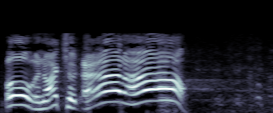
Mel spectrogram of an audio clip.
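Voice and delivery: a person talking themselves into anger; building rage. Retold or imitated. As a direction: work yourself up into a hammed-up fit. Angry person working themselves up.

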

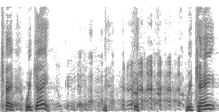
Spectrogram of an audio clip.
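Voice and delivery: "We can't" through chuckles; laughing modern version. Shown as a demonstration. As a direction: laugh while saying "We can't". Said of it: "What would we say?".

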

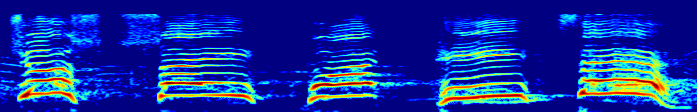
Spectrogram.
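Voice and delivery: slow, high, loud word-by-word shout; emphatic shout. Real, not acted. Preacher driving a command home to the congregation, emphatic slow shout. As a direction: shout it out one drawn-out word at a time.

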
